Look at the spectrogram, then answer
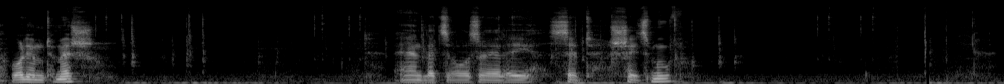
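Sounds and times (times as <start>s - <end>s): computer keyboard keystrokes: 1.0s - 2.2s, 3.1s - 4.4s, 6.7s - 7.5s, 8.1s - 9.5s.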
